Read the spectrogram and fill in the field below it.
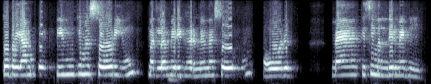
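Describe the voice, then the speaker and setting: A woman's voice: fairly high pitch, level tone, moderate pace, darkish tone, low-quality recording. A woman telling a personal story in casual conversation, rambling and restarting as she goes and often addressing the listener as brother. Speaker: devotee guest sharing a personal story.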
